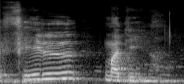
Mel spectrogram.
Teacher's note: الف سے پہلے یا حروف مدی آنے کی وجہ سے یہ یا نہیں پڑھا گیا ہے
